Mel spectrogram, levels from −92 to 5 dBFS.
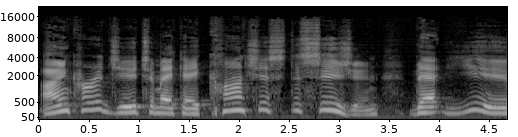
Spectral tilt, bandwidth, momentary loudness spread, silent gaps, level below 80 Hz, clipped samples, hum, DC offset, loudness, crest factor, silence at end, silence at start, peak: -4 dB/octave; 16 kHz; 11 LU; none; -66 dBFS; under 0.1%; none; under 0.1%; -32 LUFS; 20 dB; 0 s; 0.05 s; -12 dBFS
